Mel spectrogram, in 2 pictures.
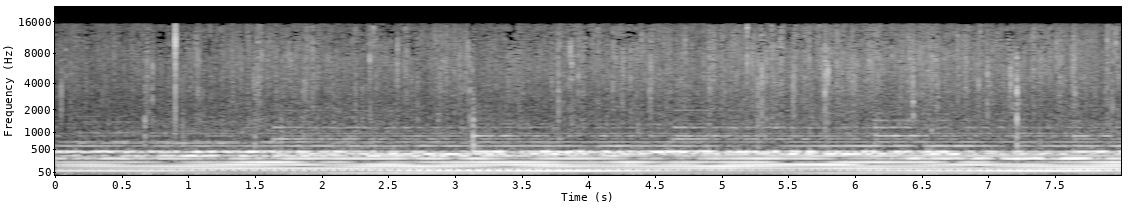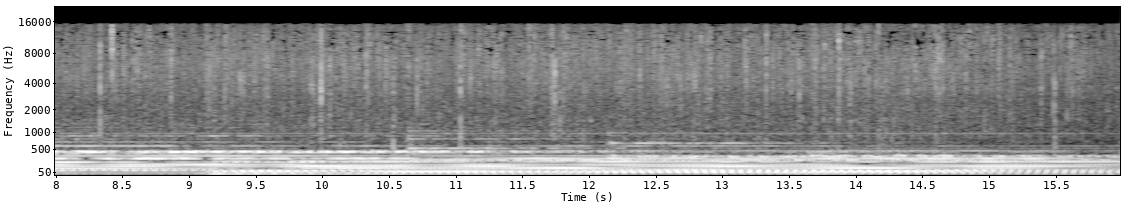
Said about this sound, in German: Plötzlich spürst du die ersten zarten Regentropfen auf deiner Haut. Sie sind warm und sanft, wie ein erfrischender Kuss des Himmels.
